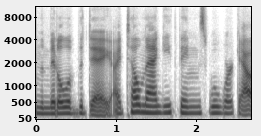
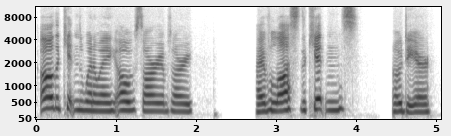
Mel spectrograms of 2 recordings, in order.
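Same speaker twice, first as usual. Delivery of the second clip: higher-pitched little pretend fretting; mock dismay; 6 semitones higher than usual. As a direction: fret in a high mock-apologetic voice. Mock fretting over the kittens.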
